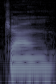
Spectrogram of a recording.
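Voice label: "zhan" Mandarin Chinese pinyin voice, first tone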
